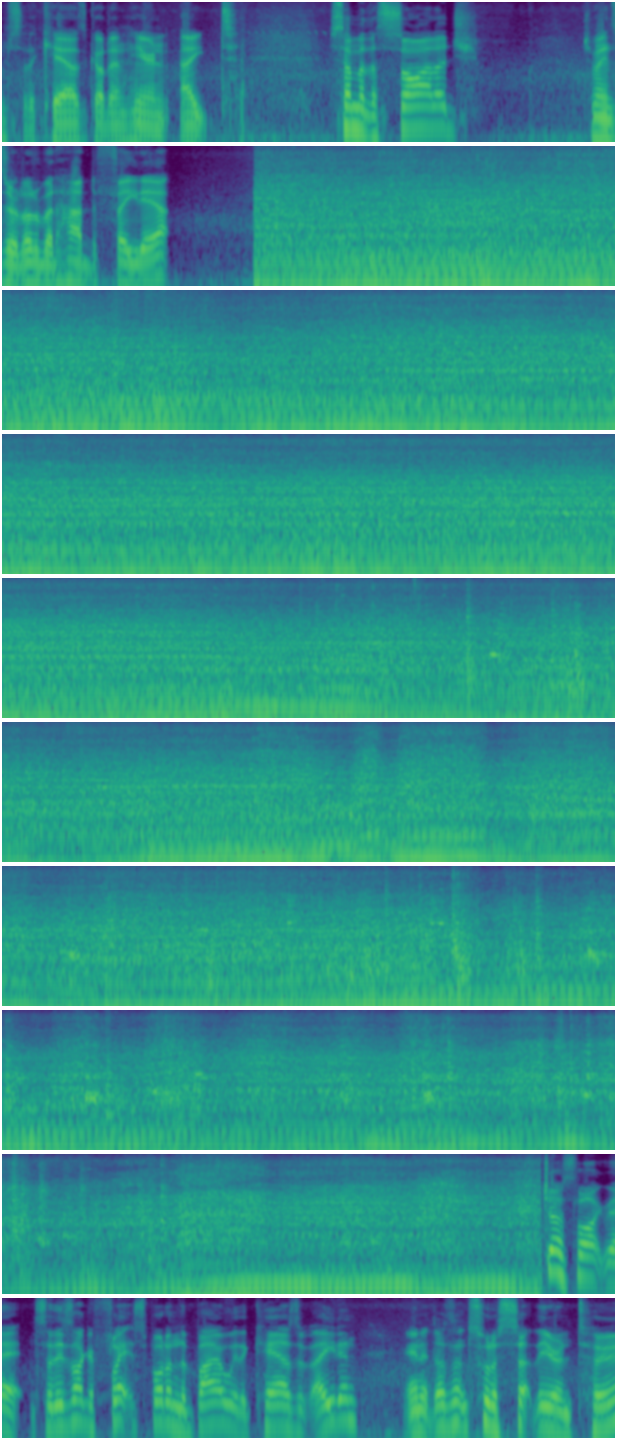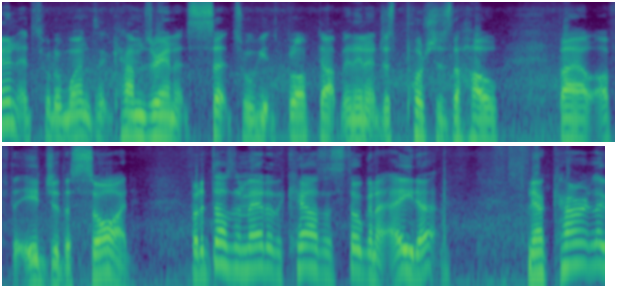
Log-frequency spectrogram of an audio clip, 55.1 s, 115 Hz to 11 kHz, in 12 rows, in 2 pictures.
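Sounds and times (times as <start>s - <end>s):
tractor engine running: 6.5s - 41.0s.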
